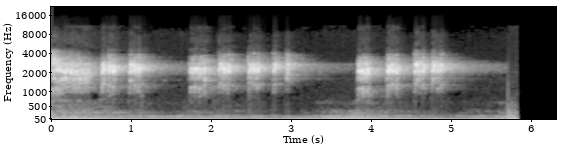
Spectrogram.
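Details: Male greater green leafbird singing a sweet master song meant for training young birds: bursts of buzzy, trilled phrases in three groups, separated by short pauses, over a low steady hum, ending abruptly.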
